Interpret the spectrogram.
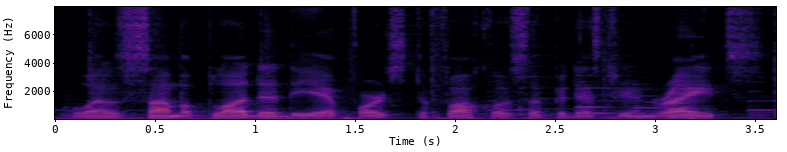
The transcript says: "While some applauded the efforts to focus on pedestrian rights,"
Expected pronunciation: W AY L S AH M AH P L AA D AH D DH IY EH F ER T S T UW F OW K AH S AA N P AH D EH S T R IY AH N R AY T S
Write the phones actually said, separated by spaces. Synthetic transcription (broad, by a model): W AY L S AH M AH P L AA D AH D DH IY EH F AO T S T UW F OW K AH S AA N P AH D EH S T R IY AH N R AY T S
